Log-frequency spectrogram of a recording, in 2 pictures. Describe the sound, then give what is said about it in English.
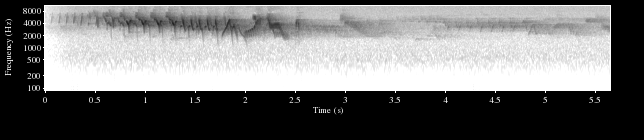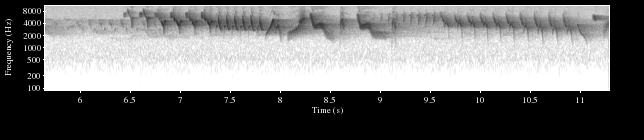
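Birds chirping in a pine forest: high, rapid twittering and trilled calls come in sustained bouts with a brief lull between them, fairly quiet and with no talking. “As I walk in the forest, listen to the birds chirping and breathe in the smell of pine, I think of Hazel.”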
